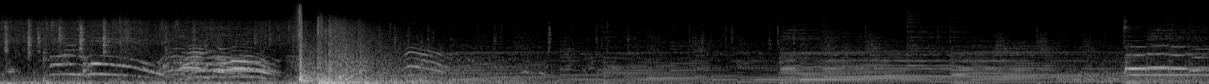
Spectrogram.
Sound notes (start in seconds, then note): 0.0 answering voices; 3.0 cannonball discharge blast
